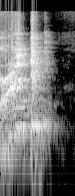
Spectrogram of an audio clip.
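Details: Participant during a mesmerism therapy session reacting with cough and nausea, after which the session stopped: two loud, harsh coughs in quick succession, trailing off into a quieter breath.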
